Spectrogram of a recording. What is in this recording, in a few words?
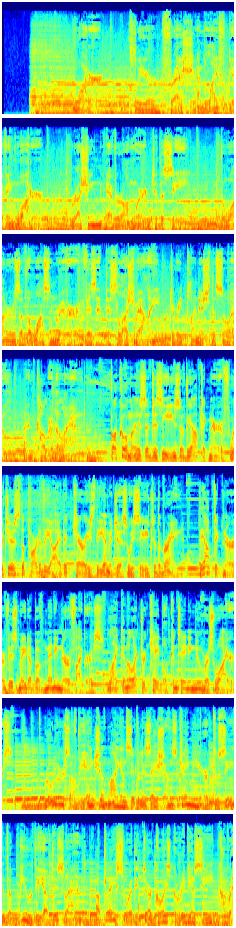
US English Narration, Male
